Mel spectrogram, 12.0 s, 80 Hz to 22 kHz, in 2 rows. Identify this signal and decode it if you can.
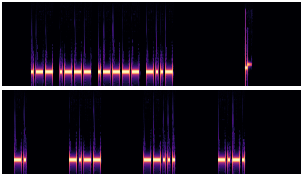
Morse code, heard as a keyed tone, about 25 wpm, spaced as for 13 wpm, 700 Hz. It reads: WJ1X NY7C
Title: USA Call Signs - 4 Characters - 6x Character Spacing - 25wpm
